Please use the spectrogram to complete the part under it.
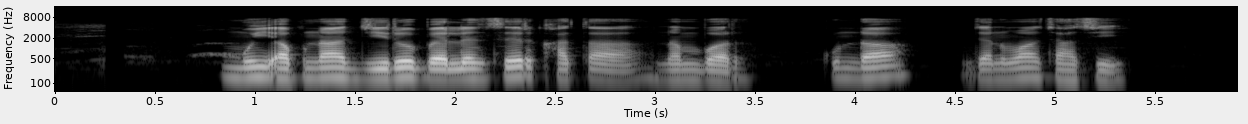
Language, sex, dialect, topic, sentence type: Magahi, male, Northeastern/Surjapuri, banking, question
